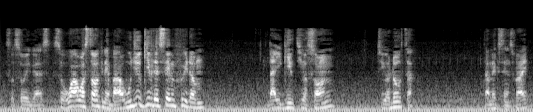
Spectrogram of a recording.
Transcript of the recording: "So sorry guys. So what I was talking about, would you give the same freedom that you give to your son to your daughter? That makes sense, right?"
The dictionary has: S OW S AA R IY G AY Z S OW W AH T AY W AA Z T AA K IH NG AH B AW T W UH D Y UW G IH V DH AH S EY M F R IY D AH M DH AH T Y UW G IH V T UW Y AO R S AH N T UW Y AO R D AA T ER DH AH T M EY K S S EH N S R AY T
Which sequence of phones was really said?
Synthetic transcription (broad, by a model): S OW S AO IY G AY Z S OW W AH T AY W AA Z T AA K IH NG AH B AW T W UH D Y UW G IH V DH AH S EY M F R IY D AH M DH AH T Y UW G IH V T UW Y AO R S AH N T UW Y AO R D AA T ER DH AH T M EY K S S EH N S R AY T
